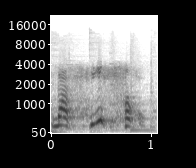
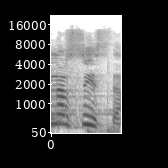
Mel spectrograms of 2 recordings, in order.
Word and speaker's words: Narcisa: A receta é Narciso. Está ben. Sí. 50 euros. 50 euros. 50 euros. Sí. Mira, Maruja. Dime. Fíxete na pronuncia exacta, Begoña. Bacallau Verdad que sí. a Narcisa.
